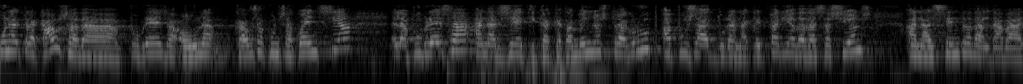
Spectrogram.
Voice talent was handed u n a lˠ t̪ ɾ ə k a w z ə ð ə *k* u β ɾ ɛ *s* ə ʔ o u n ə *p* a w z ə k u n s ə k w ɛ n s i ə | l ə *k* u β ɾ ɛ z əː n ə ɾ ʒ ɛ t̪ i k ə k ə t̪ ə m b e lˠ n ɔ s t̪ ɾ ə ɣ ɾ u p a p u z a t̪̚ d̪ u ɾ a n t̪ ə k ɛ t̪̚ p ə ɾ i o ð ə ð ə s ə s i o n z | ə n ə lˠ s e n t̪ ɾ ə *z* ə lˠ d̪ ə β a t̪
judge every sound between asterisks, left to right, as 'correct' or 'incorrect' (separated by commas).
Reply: incorrect, incorrect, incorrect, incorrect, incorrect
